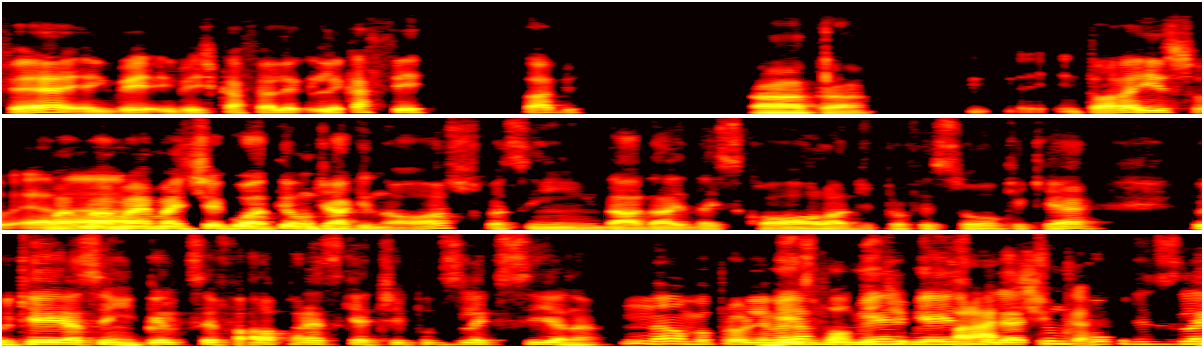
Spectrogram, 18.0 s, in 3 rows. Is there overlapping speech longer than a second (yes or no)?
yes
